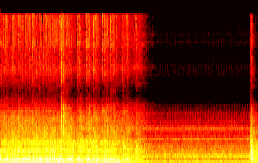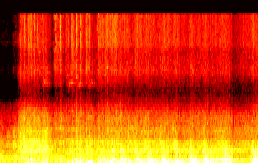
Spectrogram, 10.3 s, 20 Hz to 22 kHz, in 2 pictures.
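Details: Opel Manta hatchback with Ascona front, unrun about 20 years, on old plugs, first start: catches, dips and stumbles, then an uneven, lumpy, missing idle; idle to be raised and points checked.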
